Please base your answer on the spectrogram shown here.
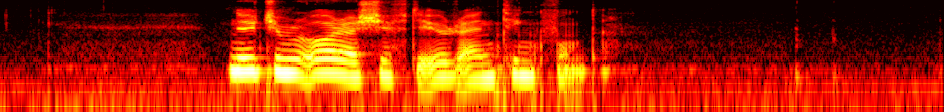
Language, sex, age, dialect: Faroese, female, 15-35, Suðurstreymoy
